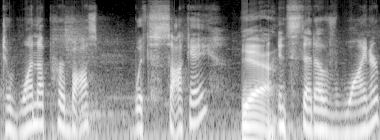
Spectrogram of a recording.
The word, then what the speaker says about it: sake: Caroline tried to one-up her boss with sake yeah.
